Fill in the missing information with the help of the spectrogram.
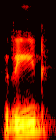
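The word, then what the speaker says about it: read: फिर रीड, रेड, रेड। यहाँ पे ये रीड के जो, रीड का जो ये तीन फॉर्म है, ये पहला तो हम प्रोनाउंस करते हैं रीड, और बाकी जो दोनों हैं उसको हम प्रोनाउंस करते हैं रेड।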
